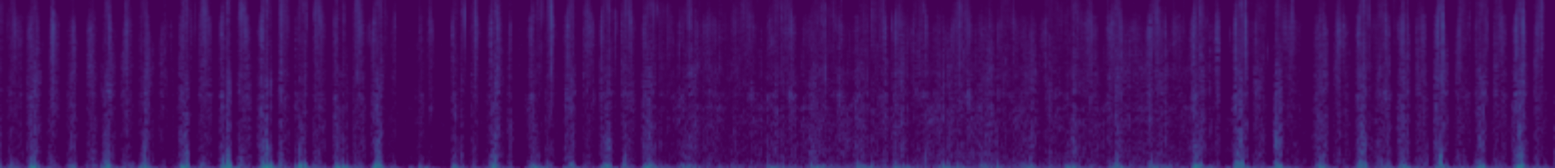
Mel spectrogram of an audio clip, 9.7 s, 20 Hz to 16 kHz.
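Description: A metal spiral ear pick scratches inside the ear canal of the white silicone ear on a 3Dio microphone. Rapid, uneven rubbing strokes come about four per second as dull, boomy thumps, with almost all the energy deep in the low end and very little brightness. Each stroke dies away almost instantly, leaving a dry, close-up, continuous scratching texture.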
